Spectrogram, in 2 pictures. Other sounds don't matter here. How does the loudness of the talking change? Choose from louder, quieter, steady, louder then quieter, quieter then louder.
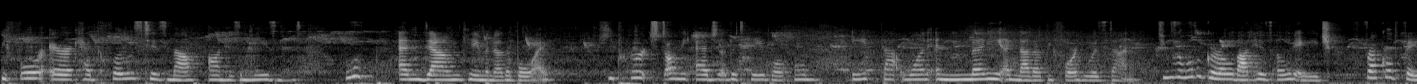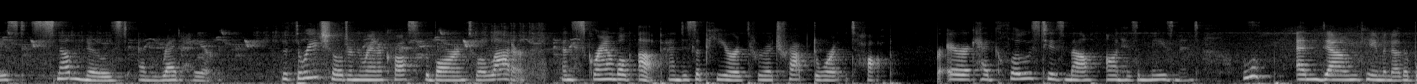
steady.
